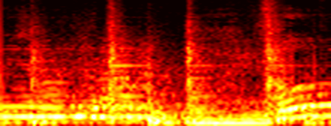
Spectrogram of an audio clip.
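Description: Live jazz quartet: a female vocalist holds a long sung note and slides up into the next one near the end, over plucked upright double bass, piano and a drum kit with cymbal strokes.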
